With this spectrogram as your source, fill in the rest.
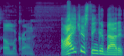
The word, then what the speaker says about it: Omicron: The Pat McAfee show calls it Omnicron. It's Omicron. I just think about it from, it's the Futurama thing. Like, I just know that word from Omicron Persei I-8, which is the planet that Morbo's from.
